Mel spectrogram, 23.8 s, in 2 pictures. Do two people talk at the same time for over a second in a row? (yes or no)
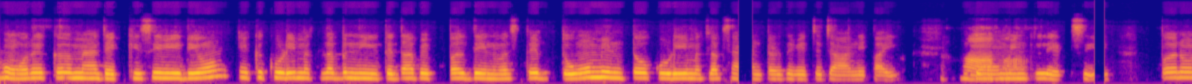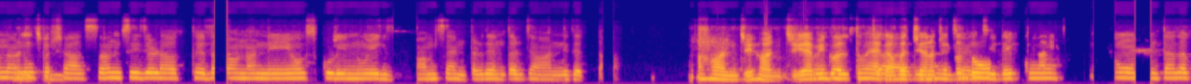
yes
